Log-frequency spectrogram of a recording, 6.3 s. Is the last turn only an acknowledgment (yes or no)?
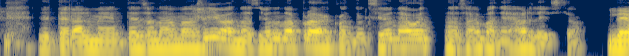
yes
